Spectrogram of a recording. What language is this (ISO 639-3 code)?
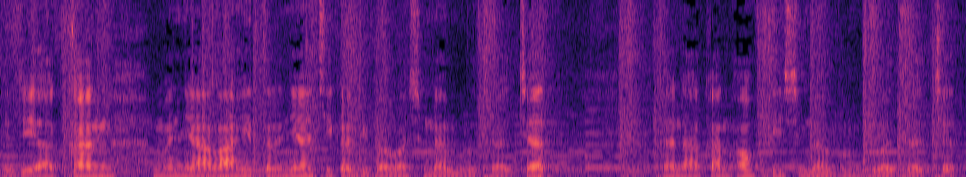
ind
